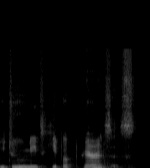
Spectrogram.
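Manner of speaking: hushed, confidential half-whisper, like a stage whisper. A game master voices a wagon seller half-whispering to customers. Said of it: "And he'll kind of whisper".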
